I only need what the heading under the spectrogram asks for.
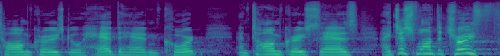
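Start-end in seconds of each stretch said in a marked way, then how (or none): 3.8-5.0 high, loud put-on American accent. Quoting Tom Cruise in the court scene of A Few Good Men, in an American accent. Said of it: "Did you like my American accent there?".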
